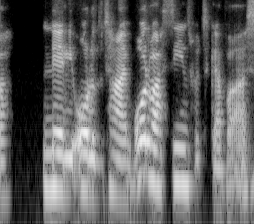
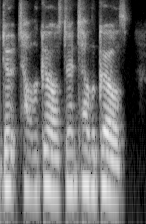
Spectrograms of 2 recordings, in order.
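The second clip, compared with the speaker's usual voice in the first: whispered delivery. Retelling how the boys warned each other about the castle: imitating someone whispering. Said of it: "whispering, going".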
